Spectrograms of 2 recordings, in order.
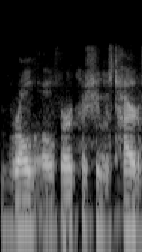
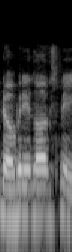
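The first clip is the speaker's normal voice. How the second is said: high, loud, fake, self-pitying sobbing; 6 semitones higher, 6 dB louder than usual. Imagining the dog alone among her treats one day, voicing her mock crying. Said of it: "She's just crying".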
